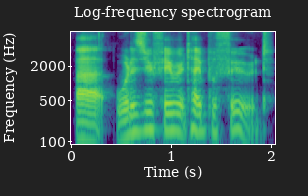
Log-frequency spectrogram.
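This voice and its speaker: A man's voice: on the high side, brisk, dry recording, studio quality. A man co-hosting a podcast in casual comedic banter, rambling along playfully. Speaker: podcast co-host.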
